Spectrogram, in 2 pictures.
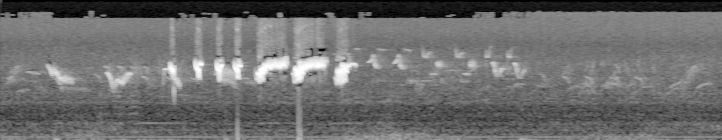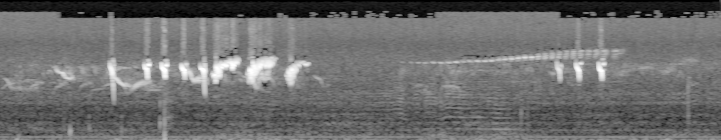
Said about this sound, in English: Four, three, and back responding with the same song phrases. Wild bird.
